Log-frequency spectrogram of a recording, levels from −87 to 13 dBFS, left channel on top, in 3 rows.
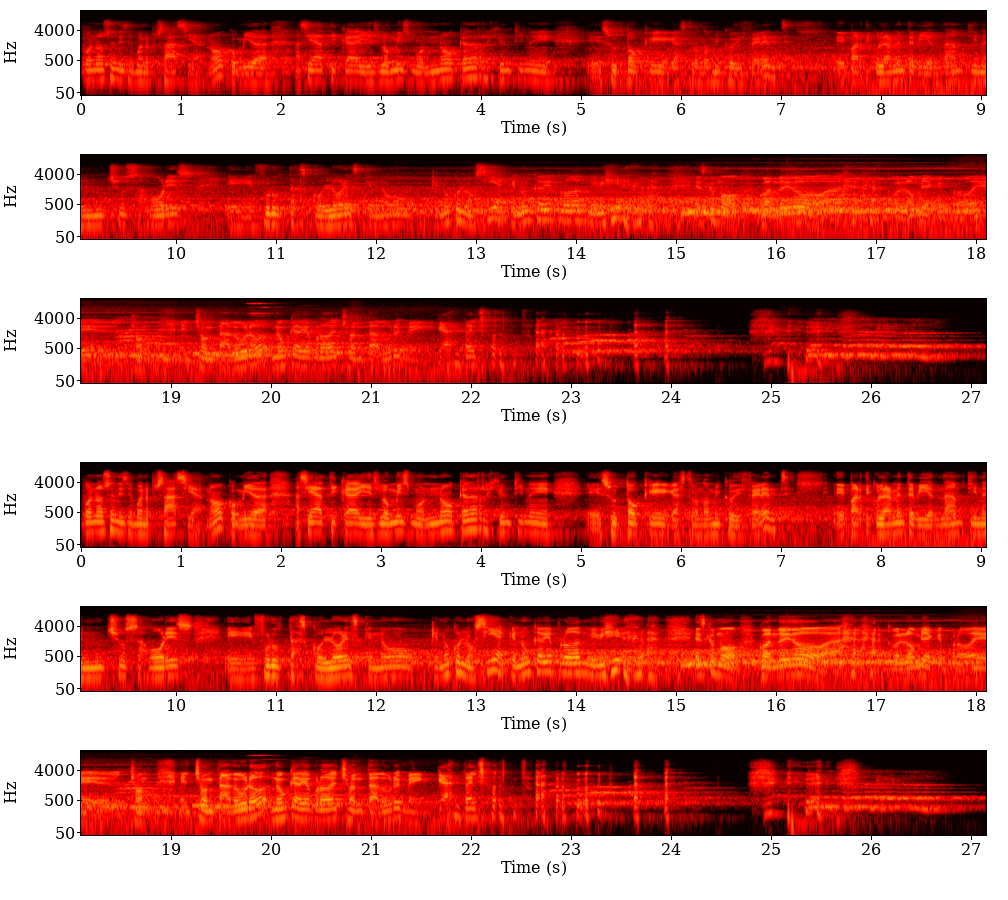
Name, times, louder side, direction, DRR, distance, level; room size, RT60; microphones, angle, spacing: voice 1, 0.0-22.8 24.8-25.9, right 6 dB, 55° right, 10 dB, 0.5 m, -32 dB
voice 2, 2.0-2.4 15.0-15.5 18.4-19.8 20.3-20.7 22.7-23.7 25.0-26.6, equal, ahead, -9 dB, 3.6 m, -40 dB
sound 1, 5.0-22.5, equal, 15° left, 2.8 m, -40 dB
22.5 x 18.5 x 2.4 m, 2.8 s
head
